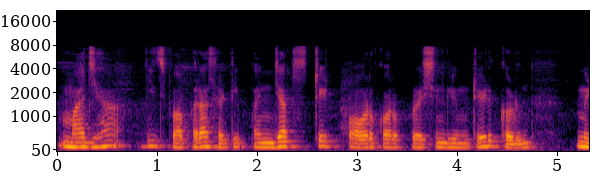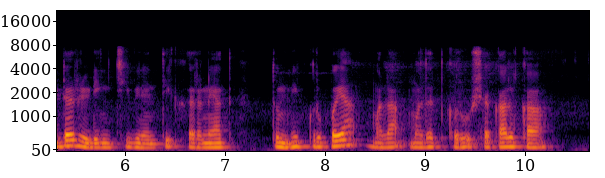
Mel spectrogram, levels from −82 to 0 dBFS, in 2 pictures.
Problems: none marked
